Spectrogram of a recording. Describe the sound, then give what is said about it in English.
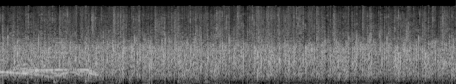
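A crowd breaks into sustained applause welcoming Roy Abramson, lead actor of the film Escape from Tomorrow, a dense, steady wash of clapping that holds at full strength throughout, with a brief whistle-like tone at the start. “Let's have a round of applause, even though you still might not know who he is, for Roy Abramson, everybody.”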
